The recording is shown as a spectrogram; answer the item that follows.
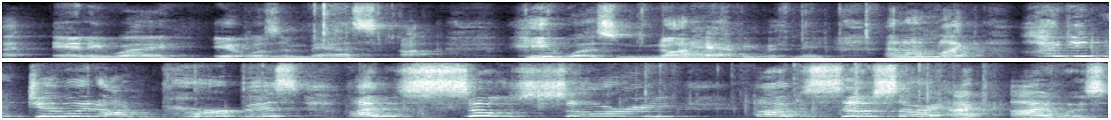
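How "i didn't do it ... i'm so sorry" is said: acted upset, near tears, very high pitch. Retelling a mishap, the speaker replays apologizing to the man who was unhappy, near tears. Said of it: "upset enough that I felt like I was going to cry".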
